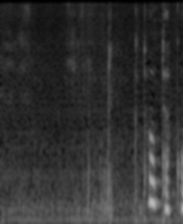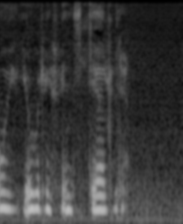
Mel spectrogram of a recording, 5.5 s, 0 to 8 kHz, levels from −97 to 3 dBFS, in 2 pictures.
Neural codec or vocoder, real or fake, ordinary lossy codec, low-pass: codec, 16 kHz, 8 kbps, FunCodec, trained on LibriTTS, 25 frames a second; fake; none; none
